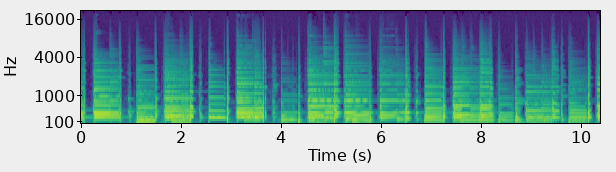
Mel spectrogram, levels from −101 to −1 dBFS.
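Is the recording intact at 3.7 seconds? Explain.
No. Frames out of order from 3.66 to 3.72 s: two adjacent blocks, likely single 26.1 ms frames, decoded swapped, so the music briefly flutters.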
